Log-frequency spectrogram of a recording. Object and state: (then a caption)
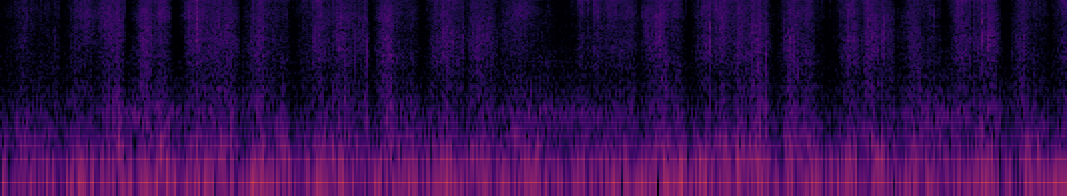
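Beard hair being scratched. Fingertips and nails of one hand scratch a full, soft, dark beard on a man's chin and neck near the jaw, close to the microphone. A steady, bright, crackly rustle comes in quick, repeated strokes over a low rumble.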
